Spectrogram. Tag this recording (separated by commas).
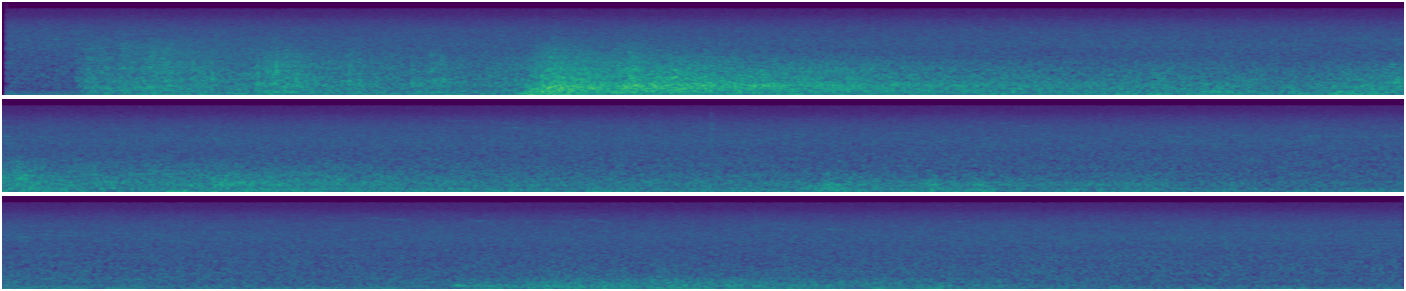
Thunderstorm, Thunder, Rain, Water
